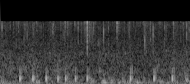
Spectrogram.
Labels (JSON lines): {"label": "biophony, pulse", "recorder": "SoundTrap 500"}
